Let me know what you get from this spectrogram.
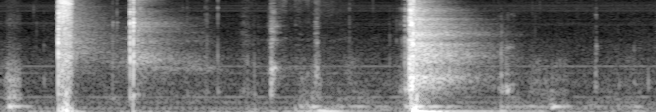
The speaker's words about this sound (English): And there's our beer crack.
